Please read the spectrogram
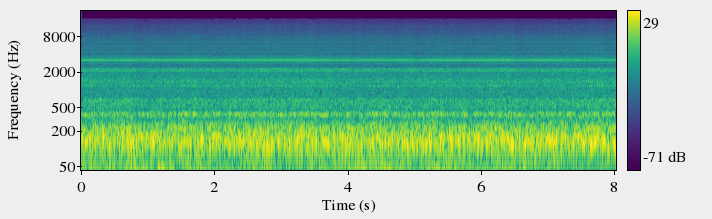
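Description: Espar D5 hydronic diesel heater running steadily: a constant rushing burner noise with a low hum under it and a thin high whine of its blower on top.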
